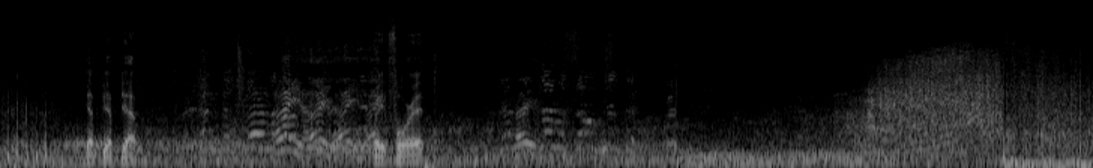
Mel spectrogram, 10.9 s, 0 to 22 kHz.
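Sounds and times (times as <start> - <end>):
aircraft overhead: 0.5 - 10.9
speech: 0.8 - 4.4, 5.2 - 6.8
airstrike explosion rumbling roar: 6.4 - 10.9.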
